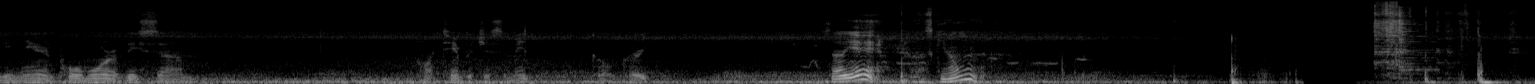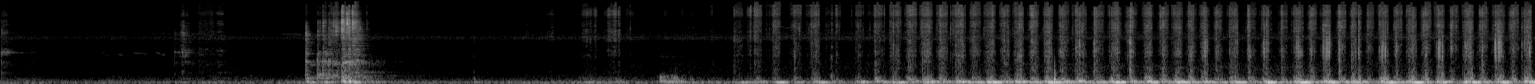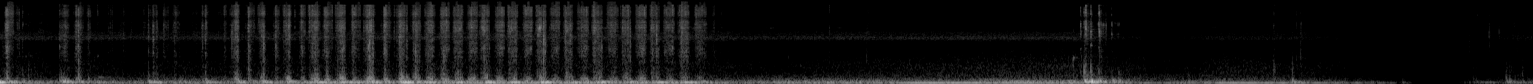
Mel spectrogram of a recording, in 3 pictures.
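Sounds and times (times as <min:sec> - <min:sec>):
tool scraping wet cement: 0:22.7 - 0:37.9.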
